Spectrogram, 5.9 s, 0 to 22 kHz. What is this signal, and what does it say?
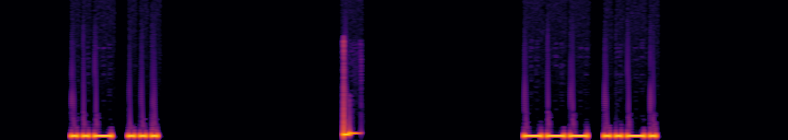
Morse code, heard as a keyed tone, about 29 wpm, 700 Hz. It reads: US OF
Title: Two Letter Words - 28wpm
